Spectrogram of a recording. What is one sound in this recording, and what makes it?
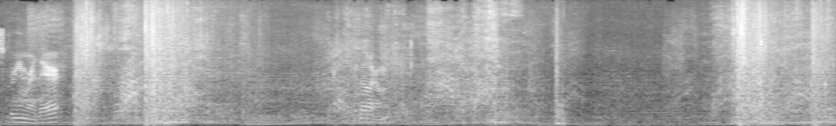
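Heavy thuds hit a car as it runs into figures on the road.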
